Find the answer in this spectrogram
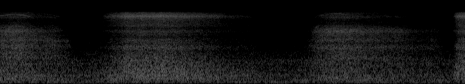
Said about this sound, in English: Like one is doing calisthenics. You know, that's not a natural breathing. That was a forced, rhythmic breathing that I imposed, thinking I know how to breathe better than body does.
